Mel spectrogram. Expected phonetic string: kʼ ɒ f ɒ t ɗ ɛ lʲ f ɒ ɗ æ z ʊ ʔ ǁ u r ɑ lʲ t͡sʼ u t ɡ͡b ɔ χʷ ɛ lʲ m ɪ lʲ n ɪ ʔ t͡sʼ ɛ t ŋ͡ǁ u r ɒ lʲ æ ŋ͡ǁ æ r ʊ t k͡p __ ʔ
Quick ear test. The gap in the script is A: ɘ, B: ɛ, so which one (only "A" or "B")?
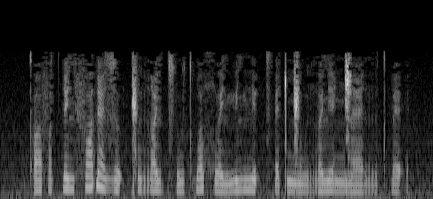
B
